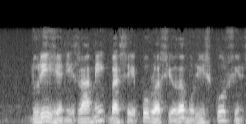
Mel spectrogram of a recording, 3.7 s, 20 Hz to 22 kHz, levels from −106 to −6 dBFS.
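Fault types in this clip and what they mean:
No faults are present in this speech recording: the signal carries the ordinary coding character of a call path, with the top end stopping at about 8 kHz in a way that fits Opus wideband coding at a modest bitrate.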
